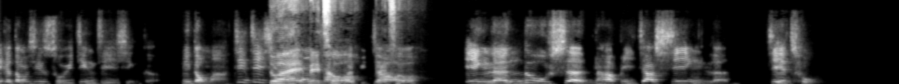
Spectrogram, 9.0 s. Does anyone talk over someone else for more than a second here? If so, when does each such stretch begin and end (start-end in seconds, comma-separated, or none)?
2.7-4.0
